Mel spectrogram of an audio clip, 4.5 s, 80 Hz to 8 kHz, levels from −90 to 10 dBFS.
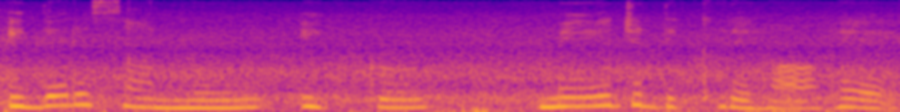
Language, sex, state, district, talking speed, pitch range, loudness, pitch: Punjabi, female, Punjab, Kapurthala, 95 wpm, 205-240 Hz, -16 LUFS, 225 Hz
